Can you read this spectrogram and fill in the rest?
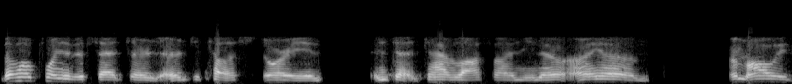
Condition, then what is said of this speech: Cerebral palsy. I have somewhat of a slur, but not. It all depends on the day, and my left hand's partially paralyzed, but that's really about it.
